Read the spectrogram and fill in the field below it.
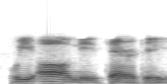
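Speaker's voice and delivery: ordinary delivery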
